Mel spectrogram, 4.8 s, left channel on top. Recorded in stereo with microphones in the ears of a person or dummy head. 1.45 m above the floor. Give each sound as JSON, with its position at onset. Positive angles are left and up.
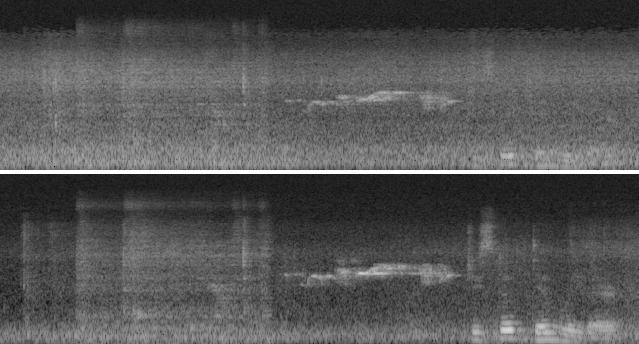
{"t": 0.6, "sound": "whispering", "side_deg": 0, "distance_m": 0.7}
{"t": 2.1, "sound": "a bird", "side_deg": -45, "distance_m": 0.8}
{"t": 3.5, "sound": "a man speaking", "side_deg": -60, "distance_m": 0.7}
